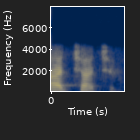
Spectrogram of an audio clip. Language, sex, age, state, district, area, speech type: Gujarati, female, 30-45, Gujarat, Ahmedabad, urban, conversation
